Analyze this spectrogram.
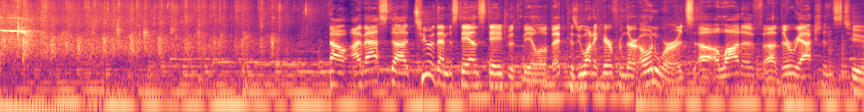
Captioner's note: cheers and applause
